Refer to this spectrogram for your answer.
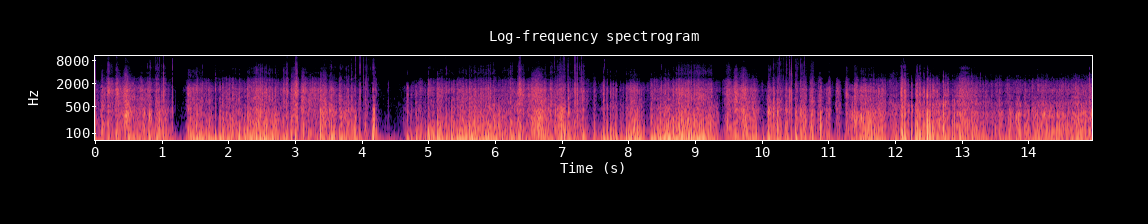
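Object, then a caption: Foam microphone windscreen. Fingertips and short nails of a right hand scratch and rub a small black foam windscreen over a microphone. The result is a dense, continuous scratchy rustle with heavy low-end rumble, broken by brief dips in loudness near the 1- and 4-second marks.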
